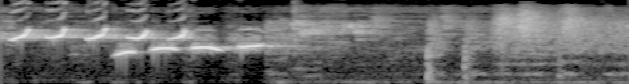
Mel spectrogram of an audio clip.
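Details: Indian ringneck parakeet at night: a fast series of about eight bright, clipped chirps, roughly three per second, sliding lower midway, then fading into rustling and faint scratchy noise indoors.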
